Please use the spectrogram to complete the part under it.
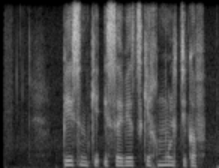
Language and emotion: Russian, angry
